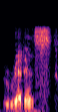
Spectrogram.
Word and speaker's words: Redis: It's an acronym for Remote Dictionary Server, and you pronounce it Redis.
